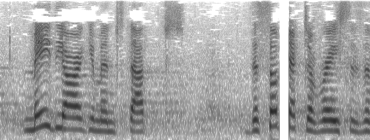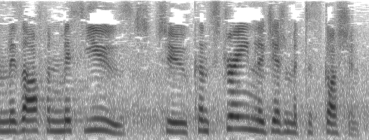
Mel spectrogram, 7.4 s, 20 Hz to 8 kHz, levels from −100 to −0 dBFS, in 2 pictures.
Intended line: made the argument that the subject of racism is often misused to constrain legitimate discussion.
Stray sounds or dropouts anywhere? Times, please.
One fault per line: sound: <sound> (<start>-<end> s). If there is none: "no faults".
sound: dropout (2.8-2.9 s)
